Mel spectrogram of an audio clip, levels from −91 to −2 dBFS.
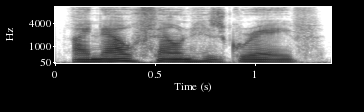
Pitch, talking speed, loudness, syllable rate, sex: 110 Hz, 215 wpm, -18 LUFS, 5.0 syllables/s, male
